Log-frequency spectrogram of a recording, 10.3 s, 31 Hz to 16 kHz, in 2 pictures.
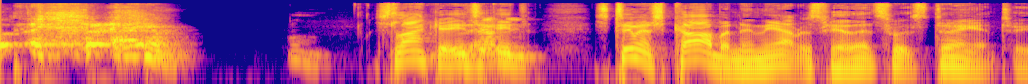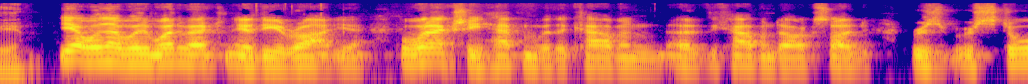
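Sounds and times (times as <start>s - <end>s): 
harsh rasping cough: 0.0s - 1.0s
speech: 1.9s - 10.2s.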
